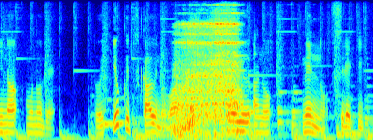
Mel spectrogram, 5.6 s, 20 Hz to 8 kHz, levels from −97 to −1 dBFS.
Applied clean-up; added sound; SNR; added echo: none; Dishes, pots, and pans; -2 dB; none.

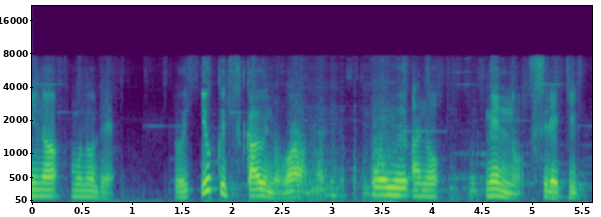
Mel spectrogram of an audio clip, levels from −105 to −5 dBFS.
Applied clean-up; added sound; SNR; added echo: neural separator model SepFormer DNS4.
